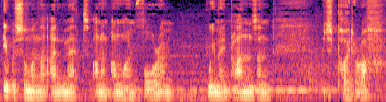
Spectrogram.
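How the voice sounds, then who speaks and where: A man's voice: low-pitched, level tone, moderate pace, a little hiss or hum, natural voice. A young British man acting an awkward, earnest date in a video game, hesitant and full of ums. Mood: nervous.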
